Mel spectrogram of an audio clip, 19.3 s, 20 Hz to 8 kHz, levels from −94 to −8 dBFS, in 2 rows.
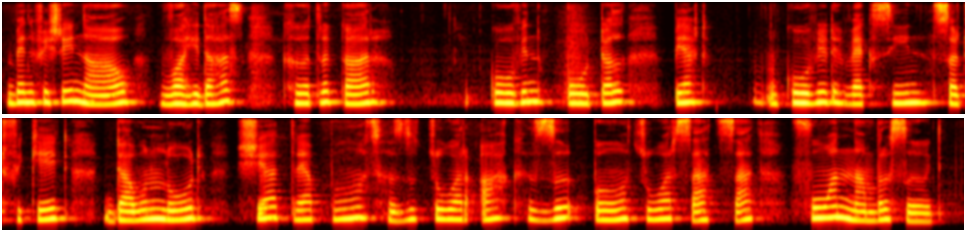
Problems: background sounds at intervals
